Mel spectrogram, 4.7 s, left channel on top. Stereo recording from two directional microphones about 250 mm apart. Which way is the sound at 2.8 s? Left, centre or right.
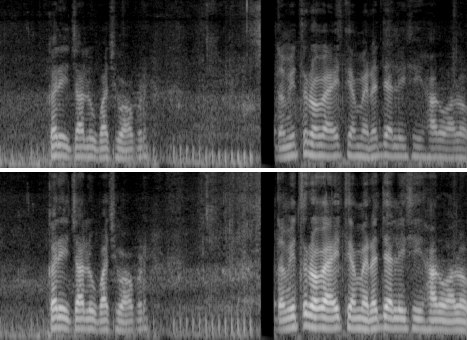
Centre.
